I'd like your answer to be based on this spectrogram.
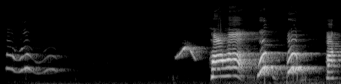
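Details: Young woman with Tourette syndrome and PTSD, with tic attacks, producing vocal tic sounds; vocal tics.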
